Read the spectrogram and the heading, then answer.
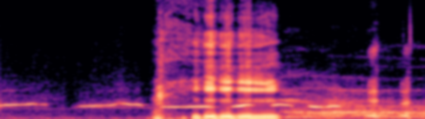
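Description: A person whistles a thin, wavering tune of short gliding notes, briefly overlapped by a louder, richer burst of voice-like sound in the middle before the whistling carries on.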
